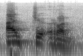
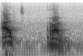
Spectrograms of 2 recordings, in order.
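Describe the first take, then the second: First: The j is released with an audible bounce. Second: The j is held without an audible bounce. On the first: The speaker calls it right. "Harus ditampakkan qalqalahnya" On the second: The speaker calls it wrong. "qalqalahnya tidak tampak. Ini salah"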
